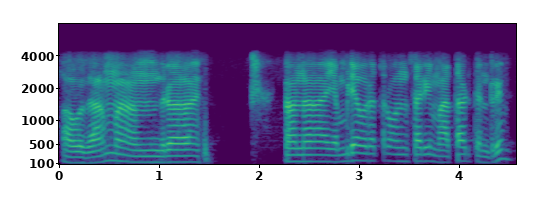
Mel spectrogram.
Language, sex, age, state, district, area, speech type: Kannada, male, 18-30, Karnataka, Dharwad, urban, conversation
